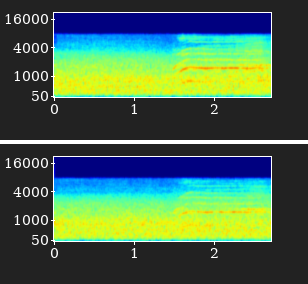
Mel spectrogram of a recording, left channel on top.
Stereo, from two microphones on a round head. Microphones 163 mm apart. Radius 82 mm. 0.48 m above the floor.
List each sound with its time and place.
1.5 s a scream: 65° left (ahead or behind), 3 m; by 2.6 s 40° left (ahead or behind), 3 m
